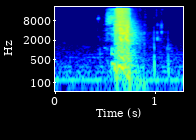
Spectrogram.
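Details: Lusya, a pet Jack Russell Terrier, gives a single sharp, hissing sneeze lasting under half a second indoors, followed by faint small breaths.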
